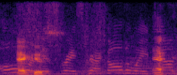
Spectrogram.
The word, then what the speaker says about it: Eckes: I love the How do you pronounce his name? Eckes? Eckes.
